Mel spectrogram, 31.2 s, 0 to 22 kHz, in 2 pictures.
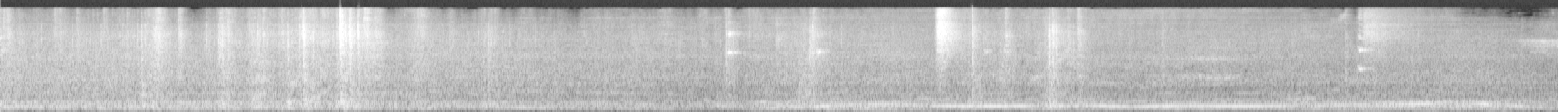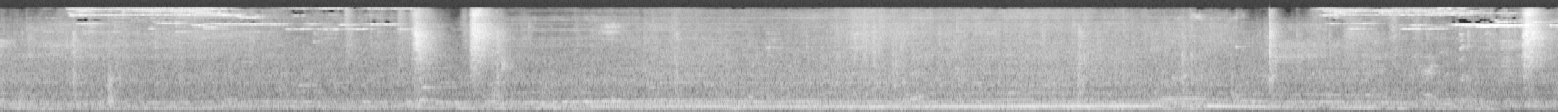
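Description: New Flyer D40LF diesel transit bus heard from inside the cabin: the engine pulls away and climbs in pitch, holds, then drops back, twice over. Several brief clicks, rattles and short hisses run throughout.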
